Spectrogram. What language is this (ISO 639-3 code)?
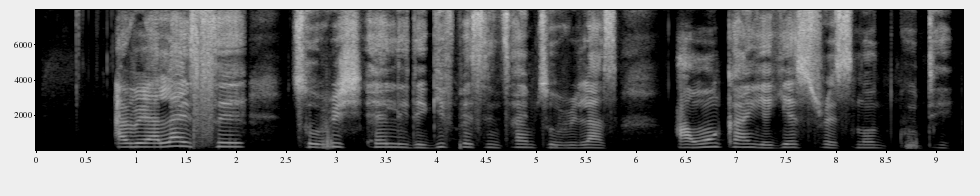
pcm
